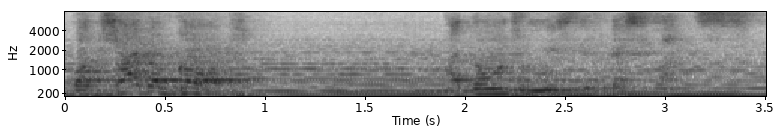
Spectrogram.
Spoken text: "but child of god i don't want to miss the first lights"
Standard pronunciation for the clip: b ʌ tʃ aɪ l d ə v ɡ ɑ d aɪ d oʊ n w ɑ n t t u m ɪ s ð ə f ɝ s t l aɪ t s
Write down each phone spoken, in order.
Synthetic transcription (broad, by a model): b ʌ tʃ aɪ d ə v ɡ ɑ d aɪ d oʊ n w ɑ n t t u m ɪ s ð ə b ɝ s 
